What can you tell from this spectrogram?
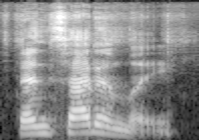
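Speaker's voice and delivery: usual speaking voice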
